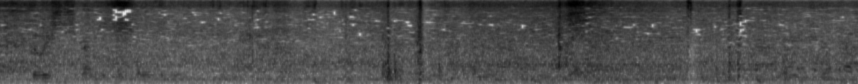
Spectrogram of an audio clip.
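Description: Steady outdoor background noise with short rustling and brushing sounds scattered through it, from a body-worn camera's microphone rubbing against clothing and surfaces as the wearer moves.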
